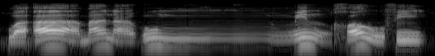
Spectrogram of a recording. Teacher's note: Bunyi mim dimasukkan pada huruf mim di depannya seakan-akan huruf tersebut bertasydid ya. Dibaca gunnah dengan mendengungkan suara.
